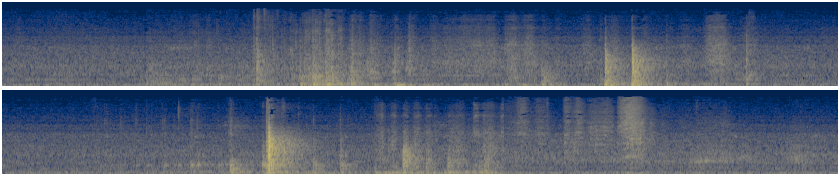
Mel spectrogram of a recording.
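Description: A drinking glass pressed through soft cookie dough onto a tray to cut crescent shapes, with hands lifting the cut dough: a series of soft knocks and rubbing sounds, the sharpest knock about eight seconds in.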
